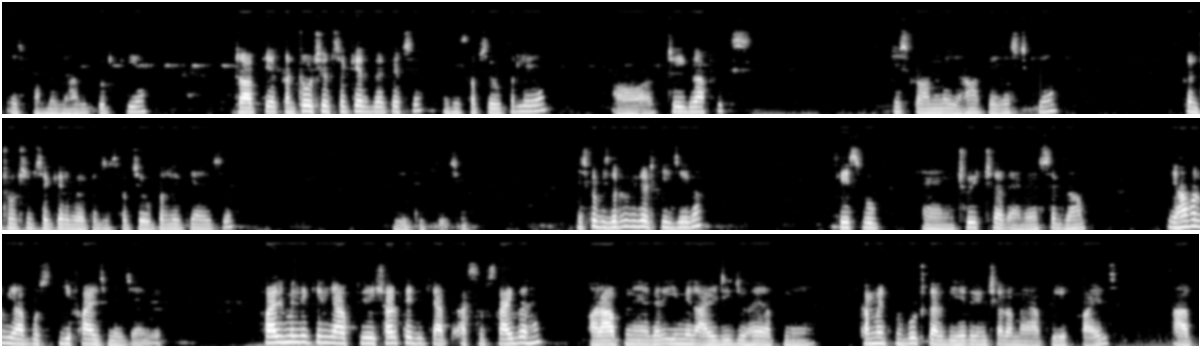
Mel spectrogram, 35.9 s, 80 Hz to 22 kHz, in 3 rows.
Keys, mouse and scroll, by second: 3.5 ctrl+shift+], 12.0 ctrl+s, 12.5 ctrl+shift+], 13.7-14.1 alt+scroll up 1, 17.0-18.4 alt+scroll down 1, 18.4-19.5 scroll down 1, 20.4-21.2 ctrl+scroll down 1, 22.1-27.6 ctrl+scroll down 1, 31.4 alt+shift+click.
